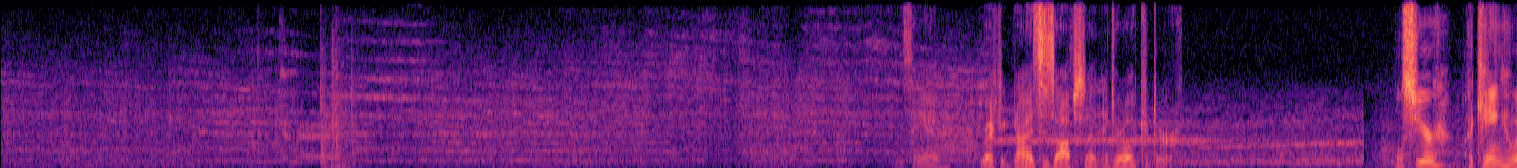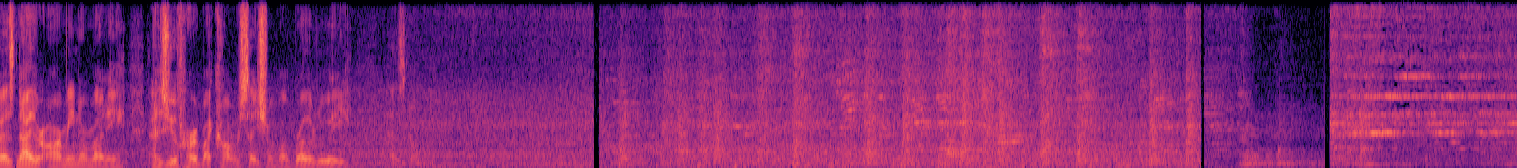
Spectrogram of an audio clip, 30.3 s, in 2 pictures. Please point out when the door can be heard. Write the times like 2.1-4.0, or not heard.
2.4-3.9.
